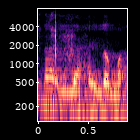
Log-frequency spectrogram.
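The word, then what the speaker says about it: لا إله إلا الله: Sallallahu Alaihi Wasallam buat dan diajarkan para sahabatnya dibacanya Lailahaillallah ini dipahami dan dijiwai mereka makna makna hati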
